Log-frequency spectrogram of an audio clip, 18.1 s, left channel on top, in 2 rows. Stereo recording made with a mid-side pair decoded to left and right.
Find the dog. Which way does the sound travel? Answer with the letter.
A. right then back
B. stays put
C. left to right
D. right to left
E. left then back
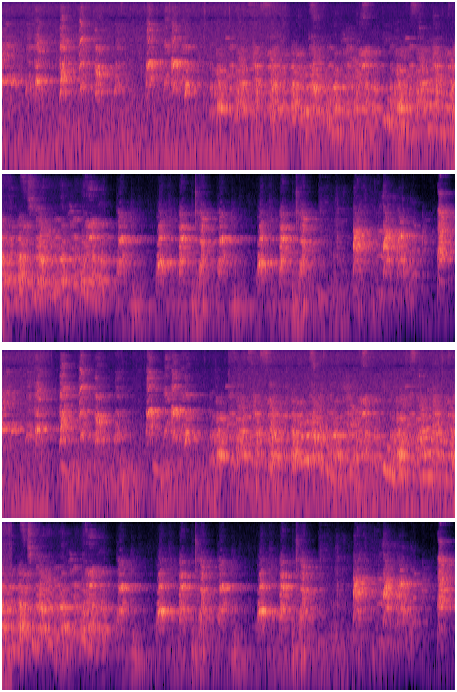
B.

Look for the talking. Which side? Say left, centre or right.
right.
